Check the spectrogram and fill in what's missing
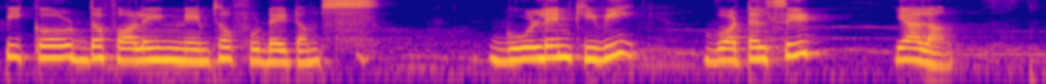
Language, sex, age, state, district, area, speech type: Telugu, female, 30-45, Telangana, Peddapalli, rural, spontaneous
